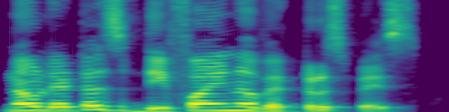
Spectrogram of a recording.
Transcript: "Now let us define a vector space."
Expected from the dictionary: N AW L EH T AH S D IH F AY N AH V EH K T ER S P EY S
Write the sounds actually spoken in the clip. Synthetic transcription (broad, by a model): N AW L EH T AH S D IH F AY N AH V EH K T ER S P EY S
